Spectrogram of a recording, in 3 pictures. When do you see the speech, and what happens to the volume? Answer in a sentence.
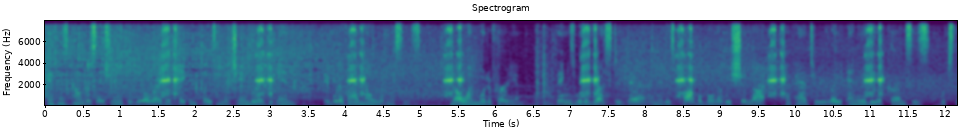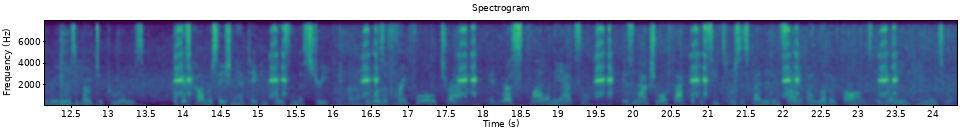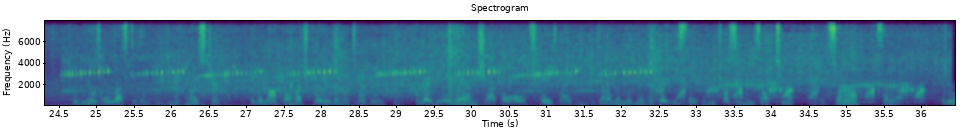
You can hear the speech from 0.0 to 36.4 s, at a steady volume.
